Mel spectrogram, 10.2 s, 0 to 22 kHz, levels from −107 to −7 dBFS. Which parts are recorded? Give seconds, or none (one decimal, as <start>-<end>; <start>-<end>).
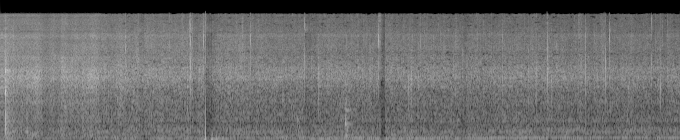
1.5-10.2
